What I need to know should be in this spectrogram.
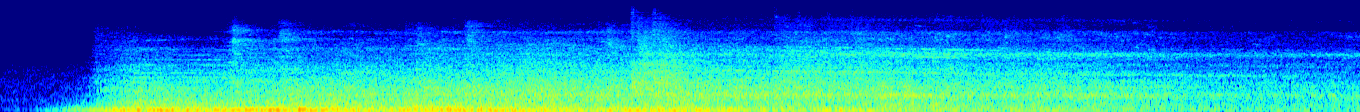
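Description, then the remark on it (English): A train travelling to the mountains rolls steadily along railway tracks with a deep, continuous rumble and rattle, rising in quickly and then easing slightly in loudness as it carries on, with no voices. “He put on his best clothes, took a small bag, went to the station and got into the train.”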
